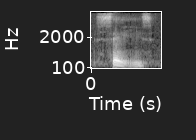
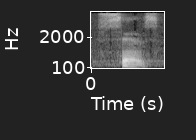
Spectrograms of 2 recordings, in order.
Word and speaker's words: says: with the s form we don't say says we say says short e e sound the last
